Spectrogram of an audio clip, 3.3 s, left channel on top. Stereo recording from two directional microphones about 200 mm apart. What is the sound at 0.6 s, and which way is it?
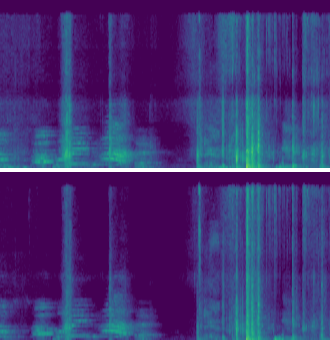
Hands, 45° left (ahead or behind).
